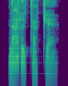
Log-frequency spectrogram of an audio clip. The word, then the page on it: 成る丈: female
